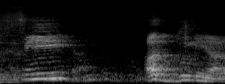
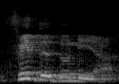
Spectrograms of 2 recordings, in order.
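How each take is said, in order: First: Each word is said separately with full vowels. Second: The words run together as fid dunya.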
